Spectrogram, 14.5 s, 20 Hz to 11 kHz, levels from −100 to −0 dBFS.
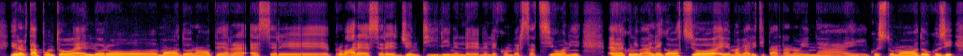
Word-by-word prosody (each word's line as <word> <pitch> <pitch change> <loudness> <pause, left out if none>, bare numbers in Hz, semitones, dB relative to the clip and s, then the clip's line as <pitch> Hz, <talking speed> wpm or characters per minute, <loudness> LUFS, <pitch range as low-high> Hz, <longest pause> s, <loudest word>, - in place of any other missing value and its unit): In 145 - +7
realtà 150 +4 +5
appunto, 125 -9 +2
è - - +3
il 105 +1 +3
loro 105 -2 +3
modo, 115 0 +2
no, 105 0 -2
per 95 -3 -3
essere 95 -3 -5
provare 105 -2 0
a - - -2
essere 95 -1 -3
gentili 105 -2 -3
nelle 90 -2 -4
nelle 95 0 -7
conversazioni, 100 +1 -3 0.4
ehm, 110 -1 +2
quindi 125 +3 +2
vai 95 -1 -1
al 110 - +2
negozio 120 0 +4
e 105 0 +1
magari 105 0 -2
ti 110 +1 -15
parlano 95 +1 -5
in 100 0 -5 0.5
i 95 -1 -8
in 105 - -11
questo 110 0 -4
modo 110 -1 +2
così. 115 +2 +1
105 Hz, 135 wpm, -23 LUFS, 95-110 Hz, 0.5 s, In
